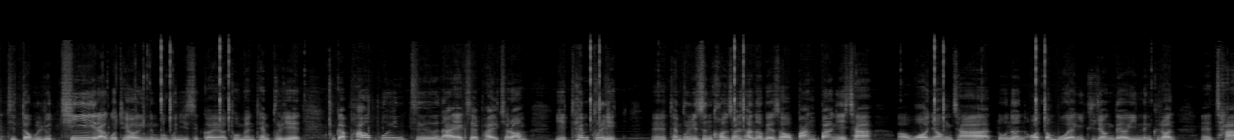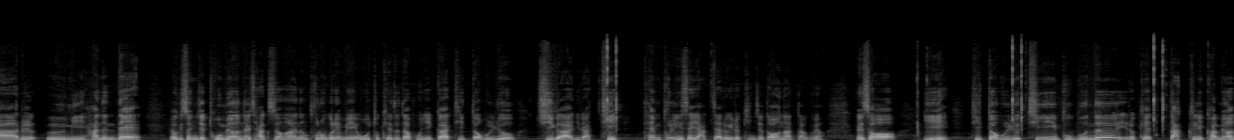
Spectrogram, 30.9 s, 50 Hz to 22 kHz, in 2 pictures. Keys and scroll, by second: 1.7 ctrl+shift+1, 26.9 Escape.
